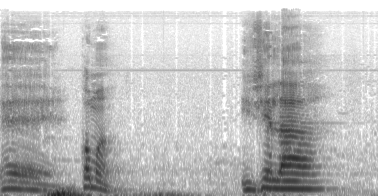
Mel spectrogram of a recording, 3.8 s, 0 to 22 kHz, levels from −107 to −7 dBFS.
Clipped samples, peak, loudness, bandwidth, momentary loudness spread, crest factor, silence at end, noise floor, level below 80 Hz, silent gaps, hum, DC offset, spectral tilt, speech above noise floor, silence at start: under 0.1%; -12 dBFS; -31 LUFS; 17 kHz; 15 LU; 22 dB; 0.5 s; -61 dBFS; -40 dBFS; none; none; under 0.1%; -5.5 dB/octave; 32 dB; 0 s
